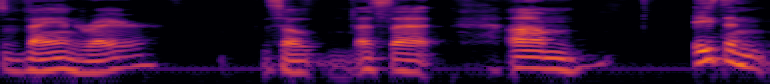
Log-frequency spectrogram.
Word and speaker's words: Vandrer: out uh the the it's spelled v-a-n-d-r-e-r and it's pronounced van rare so that's that um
